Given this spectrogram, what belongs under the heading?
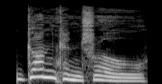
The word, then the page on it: gun control: British English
